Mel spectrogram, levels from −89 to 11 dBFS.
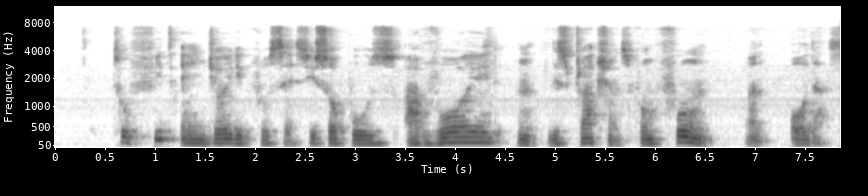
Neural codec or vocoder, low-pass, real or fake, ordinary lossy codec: none; 7.2 kHz; real; MP3, 64 kbps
